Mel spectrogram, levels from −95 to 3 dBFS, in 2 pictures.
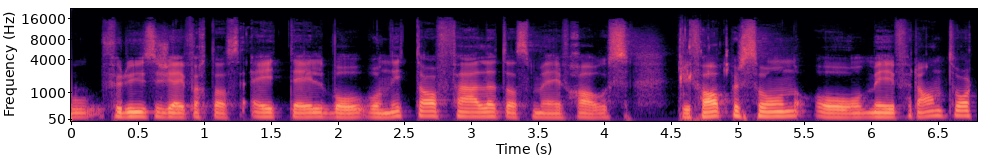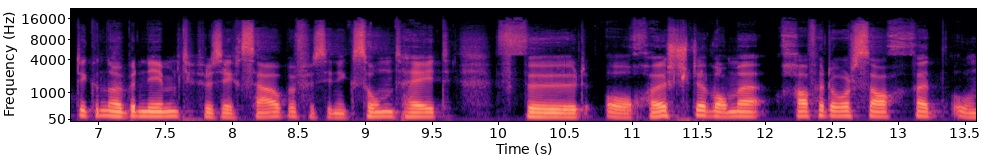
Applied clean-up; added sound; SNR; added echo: neural mask model DeepFilterNet 3.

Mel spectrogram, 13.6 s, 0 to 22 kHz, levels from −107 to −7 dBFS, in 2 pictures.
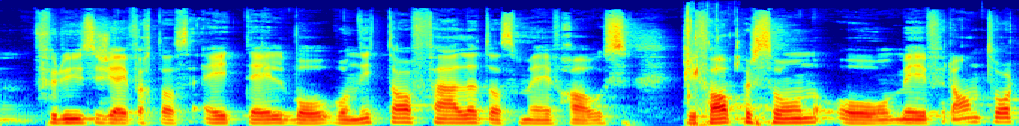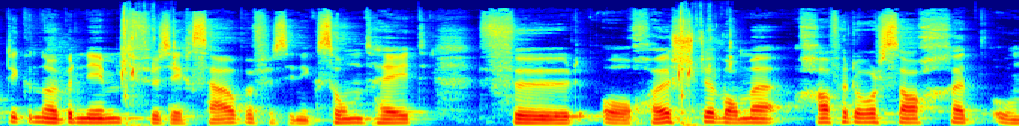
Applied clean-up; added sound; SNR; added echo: classical method log-MMSE.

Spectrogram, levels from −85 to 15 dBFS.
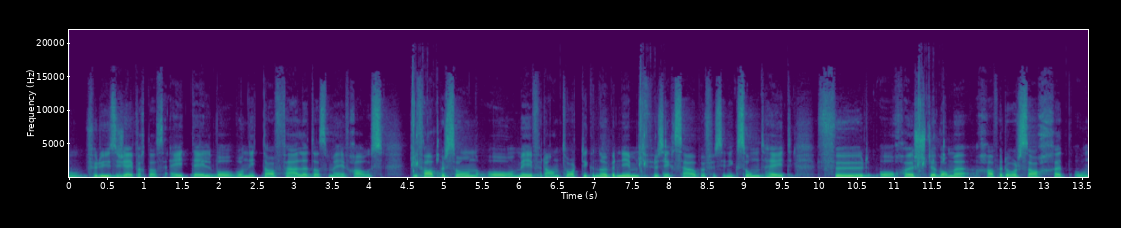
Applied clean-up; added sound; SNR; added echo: neural mask model RNNoise.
